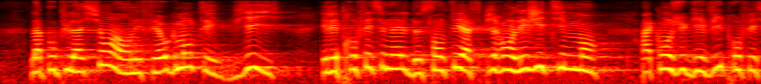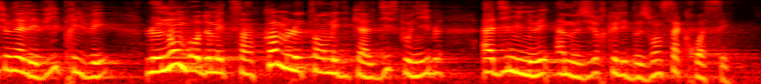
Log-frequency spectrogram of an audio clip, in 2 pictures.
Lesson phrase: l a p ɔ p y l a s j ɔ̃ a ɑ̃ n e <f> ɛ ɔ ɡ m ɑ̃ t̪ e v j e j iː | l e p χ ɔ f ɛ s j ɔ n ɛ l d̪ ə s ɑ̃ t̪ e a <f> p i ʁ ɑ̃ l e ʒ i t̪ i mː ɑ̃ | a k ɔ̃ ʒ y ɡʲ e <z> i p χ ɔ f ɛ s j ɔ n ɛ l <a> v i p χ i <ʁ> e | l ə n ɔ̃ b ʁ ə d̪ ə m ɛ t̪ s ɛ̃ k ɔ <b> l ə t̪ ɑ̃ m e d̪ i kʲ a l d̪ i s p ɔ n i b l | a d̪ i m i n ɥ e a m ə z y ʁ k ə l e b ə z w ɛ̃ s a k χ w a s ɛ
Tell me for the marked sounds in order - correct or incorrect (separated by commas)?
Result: correct, incorrect, incorrect, incorrect, incorrect, incorrect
